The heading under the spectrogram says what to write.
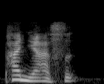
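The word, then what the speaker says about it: Paneas: 希腊人呢，叫他潘尼亚斯。但是呢，阿拉伯人对坡这个发音啊有些困难，所以呢，他们就把潘尼亚斯啊说成班尼亚斯。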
